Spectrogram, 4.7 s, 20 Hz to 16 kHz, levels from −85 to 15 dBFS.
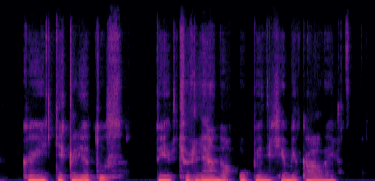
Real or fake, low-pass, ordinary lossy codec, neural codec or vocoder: fake; 14.4 kHz; Opus, 64 kbps; codec, 44.1 kHz, 7.8 kbps, DAC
